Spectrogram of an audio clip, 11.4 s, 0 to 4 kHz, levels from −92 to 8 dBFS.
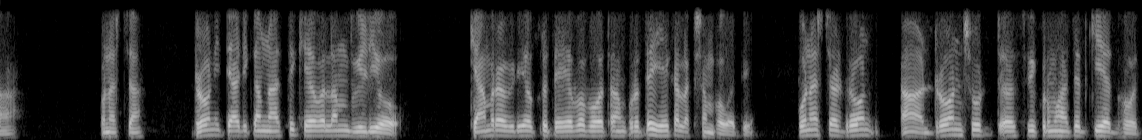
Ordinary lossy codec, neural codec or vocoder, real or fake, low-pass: none; none; real; 3.6 kHz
